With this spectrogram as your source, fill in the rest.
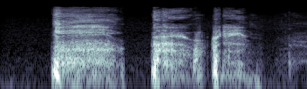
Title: Men cough during sleep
